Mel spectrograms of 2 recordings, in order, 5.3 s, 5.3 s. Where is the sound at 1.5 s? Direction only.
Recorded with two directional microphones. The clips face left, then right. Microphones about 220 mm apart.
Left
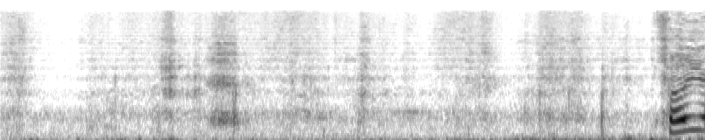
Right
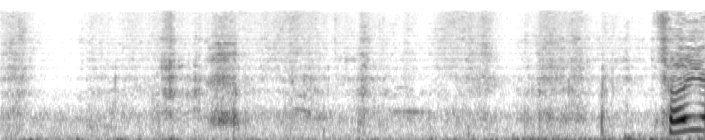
5° left (ahead or behind).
